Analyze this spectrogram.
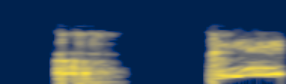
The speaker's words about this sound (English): Excuse me. I love how you really had to clear your throat out to get into all this, because there's a lot here. Well, my throat's kind of bothering me at the moment.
